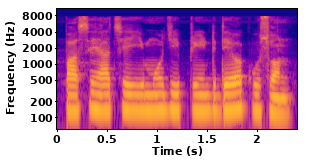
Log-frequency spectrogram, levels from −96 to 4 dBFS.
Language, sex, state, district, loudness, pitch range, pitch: Bengali, male, West Bengal, Alipurduar, -17 LUFS, 135-140 Hz, 135 Hz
